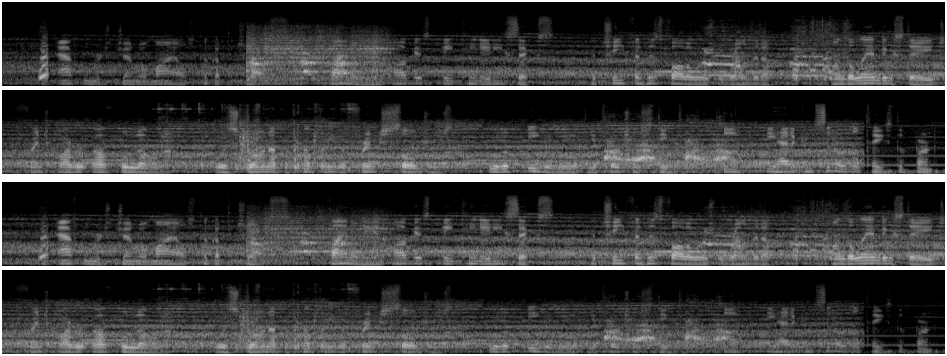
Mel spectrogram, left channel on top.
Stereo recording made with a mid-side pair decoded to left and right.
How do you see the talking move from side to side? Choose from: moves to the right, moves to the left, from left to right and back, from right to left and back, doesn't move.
moves to the left.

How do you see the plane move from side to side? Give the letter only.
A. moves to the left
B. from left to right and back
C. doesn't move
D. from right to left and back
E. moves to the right
A.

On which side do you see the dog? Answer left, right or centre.
left.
